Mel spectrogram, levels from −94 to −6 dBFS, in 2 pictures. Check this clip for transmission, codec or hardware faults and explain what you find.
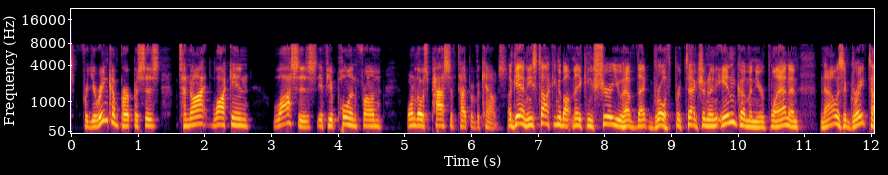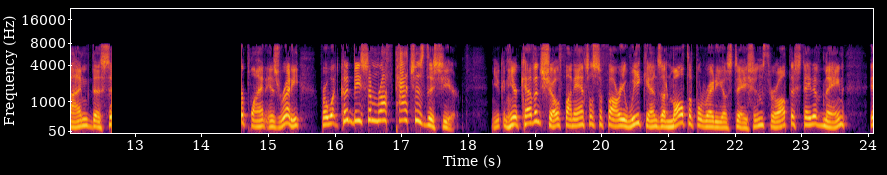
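One fault stands out: an audio dropout to silence from 12.65 s to 14.60 s, lasting about 1.95 s. The input feeding the recorder was most likely lost, through a broken link or a momentary disconnect, while writing continued with silence. The speech is cut off abruptly and resumes just as suddenly, and the gap between is dead silence with no room tone at all. Whatever was said during those two seconds is missing. The surrounding speech carries the mSBC headset codec's band limit, with nothing above roughly 7.7 kHz.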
